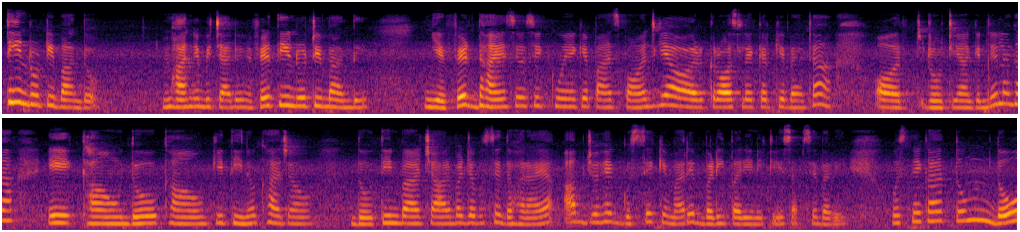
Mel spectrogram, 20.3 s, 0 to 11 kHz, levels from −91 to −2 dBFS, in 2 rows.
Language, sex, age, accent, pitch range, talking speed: Hindi, female, 30-49, native, 210-265 Hz, 185 wpm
